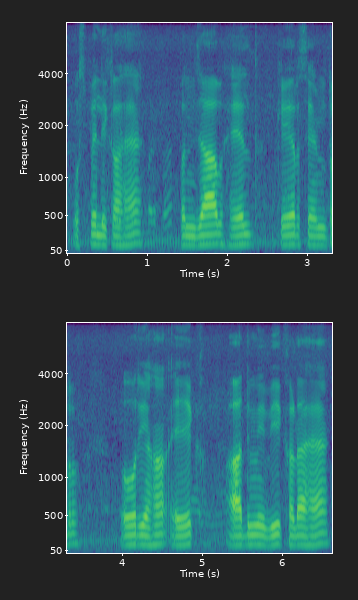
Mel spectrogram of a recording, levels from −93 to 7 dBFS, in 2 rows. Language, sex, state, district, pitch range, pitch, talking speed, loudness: Hindi, male, Uttar Pradesh, Saharanpur, 120-135 Hz, 125 Hz, 135 wpm, -20 LUFS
